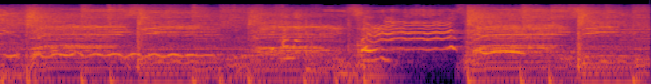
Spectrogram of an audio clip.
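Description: Live gospel praise song: lead and backing voices singing with wide vibrato over band accompaniment. About four seconds in, the bass and drums drop out for under a second while a high voice holds a wavering note, then the band comes back in.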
